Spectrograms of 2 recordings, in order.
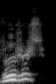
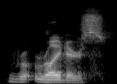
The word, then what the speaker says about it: Reuters: Rutters routers, how you say it? Reuters.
